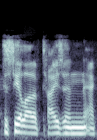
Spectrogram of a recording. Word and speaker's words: Tizen: There's also these alternative operating systems like Tizen, if I'm saying that right. – Yeah, Tizen.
